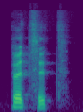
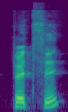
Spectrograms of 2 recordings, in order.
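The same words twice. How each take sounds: First: "petite" with the T pronounced at the end; final T sounded. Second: "petit" ending on the I, no T; silent final T. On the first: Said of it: "pronuncio T". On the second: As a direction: stop on the I of "petit". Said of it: "para no I". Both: Shown as a demonstration.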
